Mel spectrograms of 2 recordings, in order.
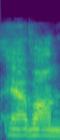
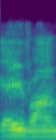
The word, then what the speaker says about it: Avon: south of rochester to avon new york looks like avon but it's avon take my word for it and we spun this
